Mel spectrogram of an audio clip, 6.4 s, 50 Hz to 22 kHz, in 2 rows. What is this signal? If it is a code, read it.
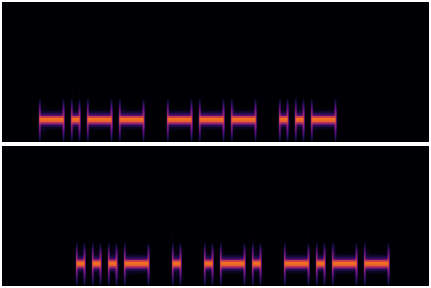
Morse code, heard as a keyed tone, about 21 wpm, 700 Hz. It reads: YOU VERY
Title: 3x Word-Spacing - Sets of 3 Words - 20wpm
